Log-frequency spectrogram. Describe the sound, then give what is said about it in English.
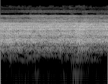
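A steady looped wash of radio static, a constant hissing crackle that holds at an even, fairly loud level throughout with no voices over it. “do you have any radio static to play underneath the conversation?”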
